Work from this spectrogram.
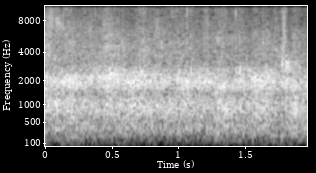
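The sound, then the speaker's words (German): Warm, welcoming applause greets a guest pastor coming on stage at a church event. The clapping is even and steady from start to finish, a dense wash of many hands with no voices over it. “Und wir wollen ihn mit einem ganz herzlichen und warmen Hobapplaus bei uns auf der Bühne willkommen heißen.”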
